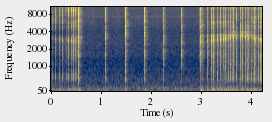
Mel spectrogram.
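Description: A green striped pointed tool taps and traces along the side of a hollow, clear hard plastic cassette tape case standing at an angle. A quick run of bright, dry clicks gives way to five slow, evenly spaced taps, then a dense flurry of rapid clicking. Each click is sharp and high with almost no ring.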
